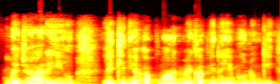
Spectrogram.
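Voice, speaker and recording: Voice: low voice, flat delivery, brisk, mellow. A performer voicing a poor, dignified elderly mother who pleads earnestly in a family drama. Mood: reproachful.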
